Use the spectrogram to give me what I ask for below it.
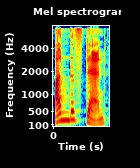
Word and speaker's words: understand: Understand is basically a word of three syllables. Understand. Okay, and I'm giving more stress in the third part of the word, that is stand.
